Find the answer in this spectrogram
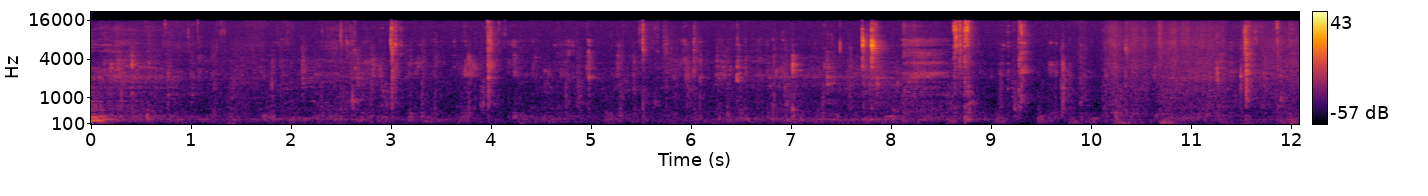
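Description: Close-up chewing and wet mouth sounds of someone eating soft, butter-sauced seafood by hand: lips smacking with many small sharp clicks, and a short louder low sound right at the start.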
